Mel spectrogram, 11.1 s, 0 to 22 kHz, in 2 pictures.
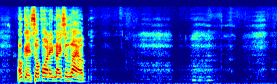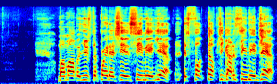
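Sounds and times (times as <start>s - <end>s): man breathing faintly: 1.8s - 6.7s.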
